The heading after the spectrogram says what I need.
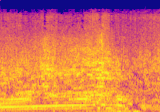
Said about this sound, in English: Let's put it on the Sport Plus and downshift it a little bit, because there's so many shifts in this car.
